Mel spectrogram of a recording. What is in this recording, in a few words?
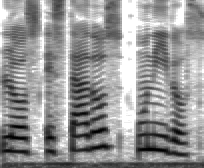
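female, spanish; the United States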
